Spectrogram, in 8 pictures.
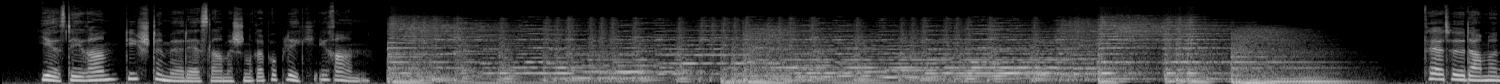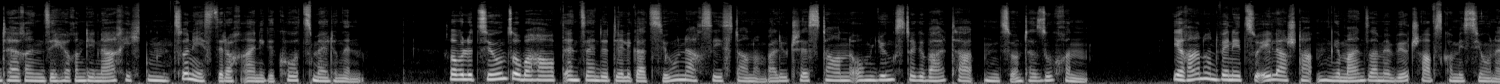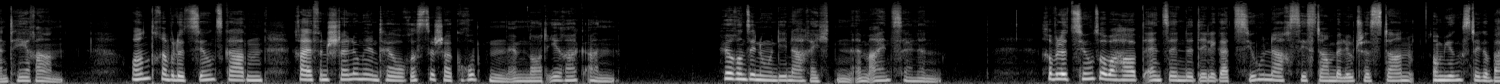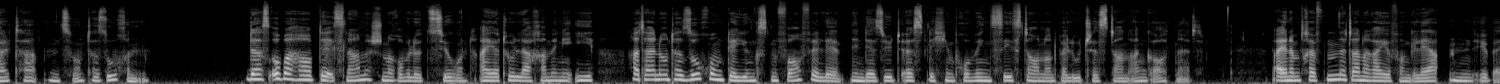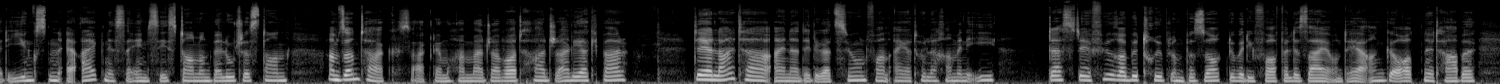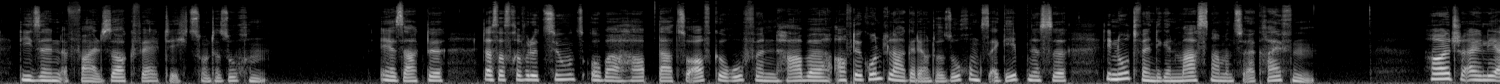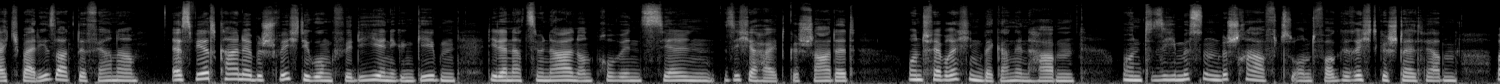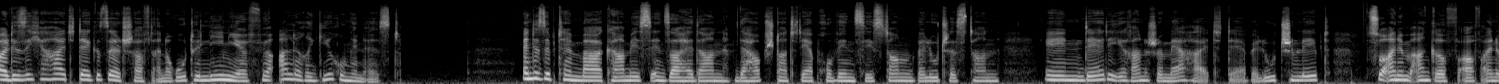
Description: Nachrichten vom 14. November 2022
